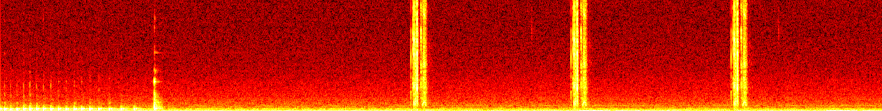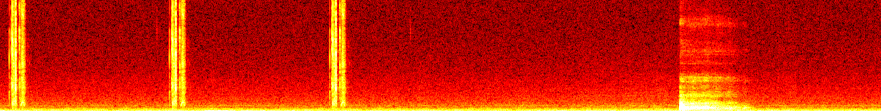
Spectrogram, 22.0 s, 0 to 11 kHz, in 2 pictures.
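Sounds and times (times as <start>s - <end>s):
faint low hum: 0.0s - 22.0s
camera shutter clicking: 5.2s - 5.4s, 7.2s - 7.4s, 9.2s - 9.4s, 11.2s - 11.4s, 13.2s - 13.4s, 15.2s - 15.4s.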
